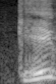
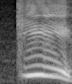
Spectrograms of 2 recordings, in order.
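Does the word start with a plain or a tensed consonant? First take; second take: plain; tensed. First: It starts with a plain, lax g sound. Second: It starts with a tense, hard kk sound. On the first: "우리 여기 대구에서는 그걸 뭐라고 발음합니까? 게 그러죠" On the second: "부산에 가면 어떻게 발음하는 줄 알아요? 깨 그럽니다"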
